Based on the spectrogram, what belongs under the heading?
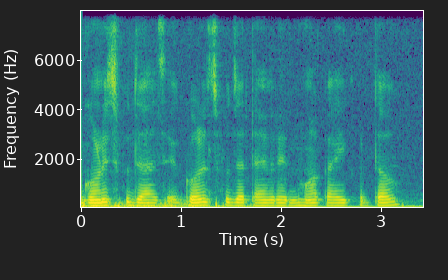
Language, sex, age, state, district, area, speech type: Odia, male, 18-30, Odisha, Nabarangpur, urban, spontaneous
